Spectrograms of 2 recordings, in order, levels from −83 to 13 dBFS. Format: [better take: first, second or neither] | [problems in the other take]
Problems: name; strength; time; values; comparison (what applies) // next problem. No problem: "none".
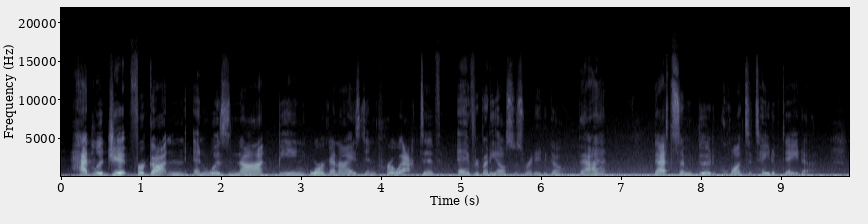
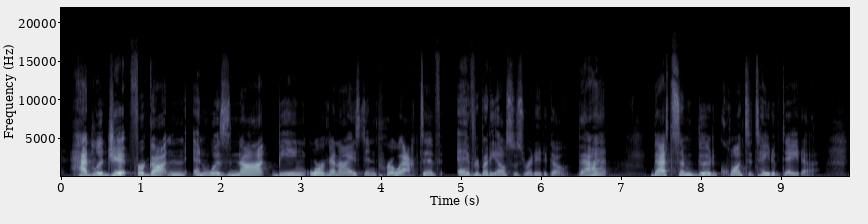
second | low rumble; noticeable; throughout; 20 dB below the speech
